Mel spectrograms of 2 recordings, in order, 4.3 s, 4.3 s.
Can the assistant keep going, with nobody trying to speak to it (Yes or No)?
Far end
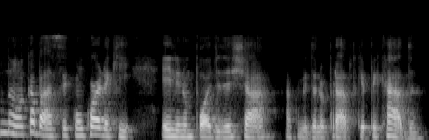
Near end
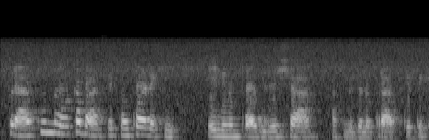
Yes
